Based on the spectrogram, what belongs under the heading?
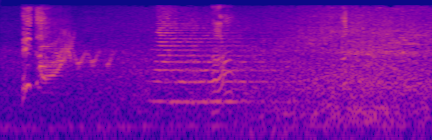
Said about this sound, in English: Tayo, it's the subway train!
